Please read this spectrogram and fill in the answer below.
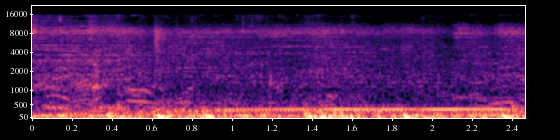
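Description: Outdoor funfair background: music and distant voices over a continuous low rumble, with a steady held tone coming in about halfway through.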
